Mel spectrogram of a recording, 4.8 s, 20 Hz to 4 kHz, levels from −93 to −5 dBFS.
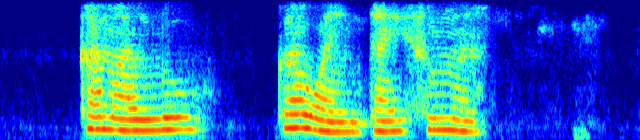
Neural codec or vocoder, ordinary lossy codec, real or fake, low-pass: codec, 16 kHz, 4.8 kbps, FACodec; Opus, 16 kbps; fake; 3.6 kHz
